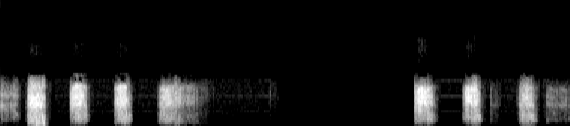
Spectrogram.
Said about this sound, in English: using your breath, blow to release.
